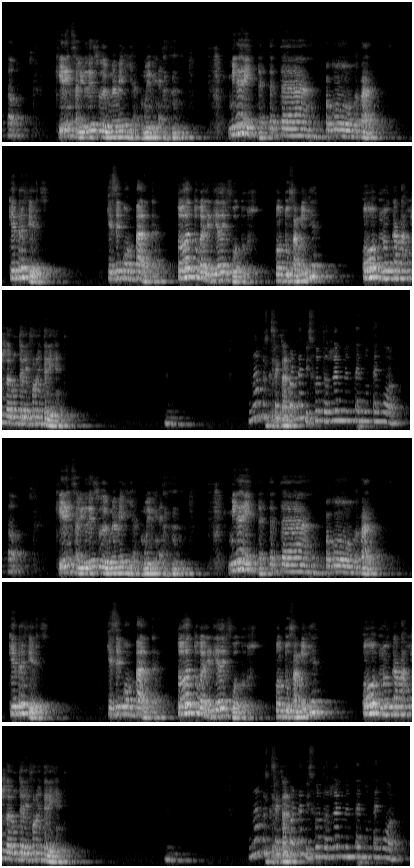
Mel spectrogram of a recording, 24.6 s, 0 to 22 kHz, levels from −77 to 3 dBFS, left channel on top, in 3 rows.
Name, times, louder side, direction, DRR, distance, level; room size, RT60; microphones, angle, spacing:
voice 1, 1.1-3.7 4.2-7.4 8.3-9.1 10.3-11.4 11.7-13.3 13.7-14.5 15.4-17.6 21.7-22.2, equal, 5° left, -7 dB, 0.8 m, -24 dB
voice 2, 19.6-20.2 21.3-24.2, left 1 dB, 80° left, -6 dB, 0.6 m, -34 dB
2.6 x 2.5 x 2.4 m, 0.77 s
head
